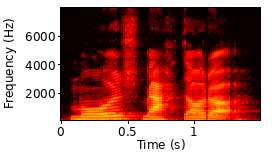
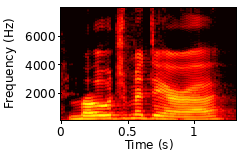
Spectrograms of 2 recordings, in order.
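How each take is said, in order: First: The name is said with its native pronunciation. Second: The name is said with an American pronunciation. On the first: "authentically known as" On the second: "Let's pronounce it American"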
